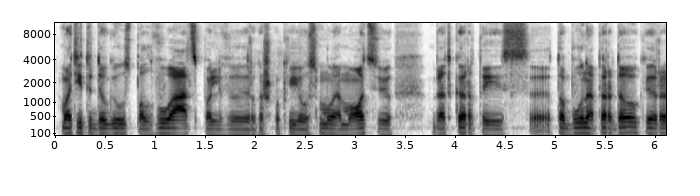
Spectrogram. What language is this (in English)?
Lithuanian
